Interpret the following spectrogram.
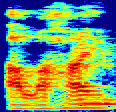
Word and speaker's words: Elohim: Elohim is the ancient pronunciation.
